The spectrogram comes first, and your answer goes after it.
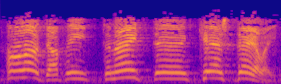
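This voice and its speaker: A man's voice: very high voice, lively intonation, measured pace. A man playing a wisecracking, streetwise tavern manager with a New York accent and slangy bad grammar in a 1940s radio comedy. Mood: brash, wisecracking. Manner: folksy wisecracks in slangy, ungrammatical talk. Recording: muffled, noisy old radio recording.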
